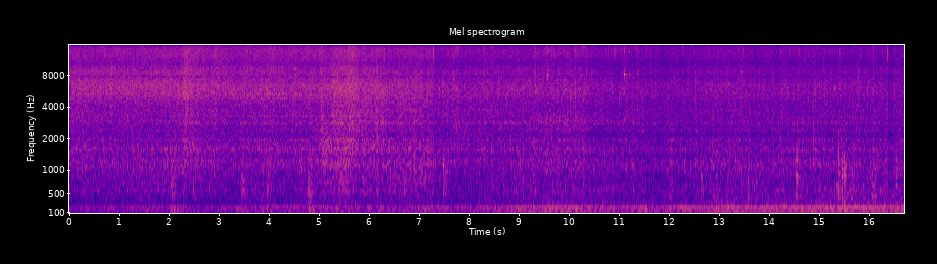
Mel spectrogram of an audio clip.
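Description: Chopped tomatoes for a green bean curry sizzle and hiss steadily in a hot pan, with occasional soft stirring, and a low hum runs through the whole stretch. The sound is close and continuous, with no talking.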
